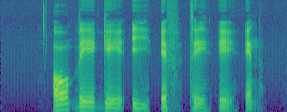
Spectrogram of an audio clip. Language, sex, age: Swedish, male, 22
